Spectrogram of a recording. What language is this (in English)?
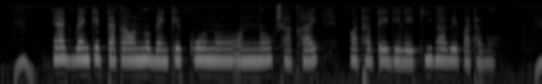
Bangla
